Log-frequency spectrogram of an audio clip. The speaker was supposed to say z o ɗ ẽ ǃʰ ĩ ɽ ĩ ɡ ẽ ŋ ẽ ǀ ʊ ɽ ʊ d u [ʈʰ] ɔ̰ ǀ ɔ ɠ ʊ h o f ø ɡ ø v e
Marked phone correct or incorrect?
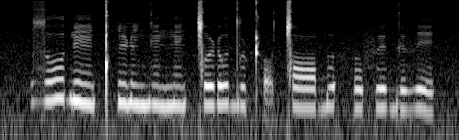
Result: correct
